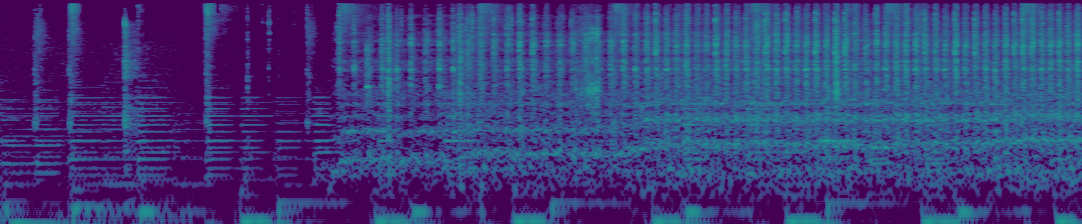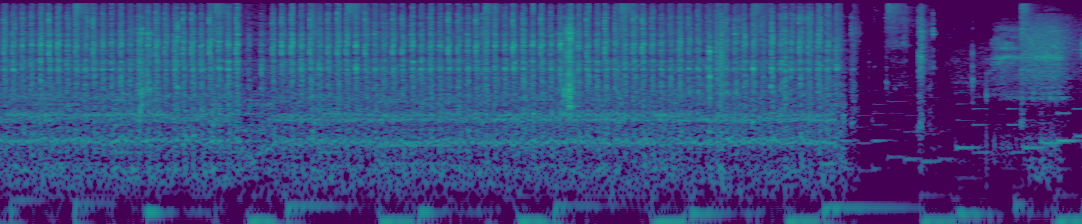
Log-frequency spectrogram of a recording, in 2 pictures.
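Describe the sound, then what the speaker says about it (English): A sewing machine stitching along the bottom edge of a dress, a close, steady rapid mechanical rattle running for over ten seconds, with a few short bursts and clicks at the start and end. "So simply sewing together this bottom edge here."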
